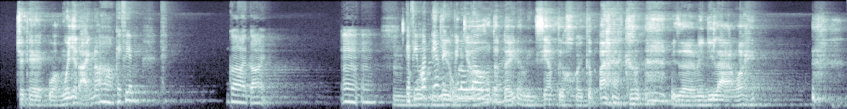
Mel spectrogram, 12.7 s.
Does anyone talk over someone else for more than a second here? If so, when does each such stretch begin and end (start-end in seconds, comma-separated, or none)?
6.1-7.7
